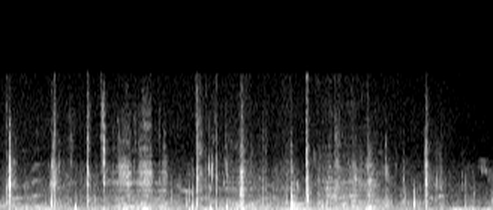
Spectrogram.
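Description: Close-miked chewing of a hand-fed mouthful of egg and rice, with many short wet mouth clicks and lip smacks.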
